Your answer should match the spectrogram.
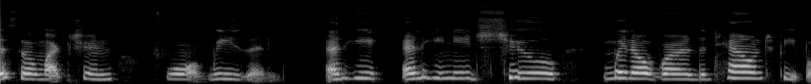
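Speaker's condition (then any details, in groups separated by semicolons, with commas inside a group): Cerebral palsy; uses wheelchair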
